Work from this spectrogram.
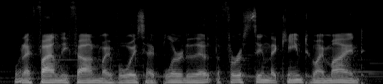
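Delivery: plain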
